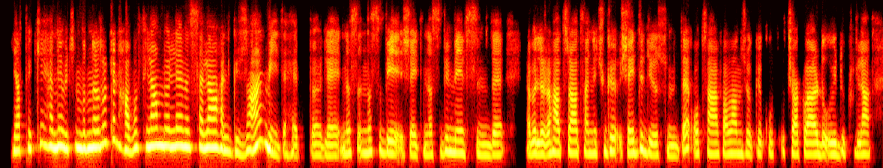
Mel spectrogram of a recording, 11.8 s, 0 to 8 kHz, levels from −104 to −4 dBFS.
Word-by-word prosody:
Ya, 210 0 0
peki, 250 +7 -4
hani, 265 -1 +6
bütün 245 +1 +5
bunlar 245 +2 +8
olurken 320 +4 -1
hava 225 -1 0
filan, 275 +3 +5
böyle, 275 0 +5
mesela, 255 -1 +5
hani, 210 -5 +1
güzel 205 - +1
miydi 170 - +2
hep, 140 -2 -11
böyle? 150 -1 -5
Nası 175 0 -6
nasıl 195 0 -6
bir 180 -2 -2
şeydi, 155 -4 -7
nasıl 155 +3 -10
bir 200 - -2
mevsimdi? 160 -4 -4 0.3
Ya, 160 - -5
böyle, 165 -2 0
rahat 180 +3 -2
rahat, 180 +1 -2
hani, 170 -1 -5
çünkü 200 +2 -4
şeydi 180 +2 -2
diyorsun 155 -3 -6
bir - - -13
de - - -3
"Otel 170 -1 -4
falan 170 +1 -5
çok 165 -1 -9
yok, 170 -1 -9
u 170 - -9
uçaklarda 165 -3 -3
uyuduk." 165 +1 -4
filan. 165 -2 -5
180 Hz, 205 wpm, -22 LUFS, 165-245 Hz, 0.3 s, bunlar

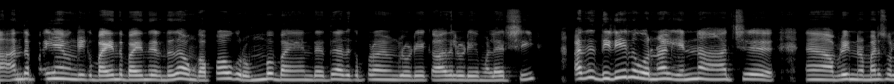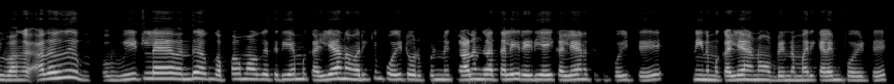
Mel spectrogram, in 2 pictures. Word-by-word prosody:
அந்த 240 +3 +1
பையன் 265 +2 +3
இவுங்களுக்கு 225 -4 -1
பயந்து, 220 +2 +5
பயந்து 215 +1 +3
இருந்தது, 210 +4 0
அவுங்க 220 -5 0
அப்பாவுக்கு 265 +4 +1
ரொம்ப 220 +5 0 0.2
பயந்தது, 210 0 -4
அதுக்கப்பறம் 220 +1 -3
இவுங்களுடைய 205 -1 -2
காதலுடைய 200 -1 0
மலர்ச்சி. 195 +3 -3 0.5
அது 275 +4 +1
திடீர்னு 315 +5 +4
ஒரு 245 - +2
நாள் 260 -1 +4
என்ன 245 +3 +2 0.2
ஆச்சு? 235 +1 -4 0.6
அ - - -1 0.2
அப்பிடீன்றமாரி 220 +1 +1
சொல்லுவாங்க. 205 -2 -1 0.2
அதாவது 285 +6 +3 0.4
வ் 200 - -9
வீட்ல 255 +3 -1 0.3
வந்து 245 +2 -1
அவுங்க 250 -3 -4
அப்பா, 245 - -7
அம்மாவுக்கு 240 -2 -2
தெரியாம 235 +2 -2
கல்யாணம் 245 +4 +3
வரைக்கும் 245 +5 -8
போயிட்டு 230 0 0
ஒரு 210 - -10
பொண்ணு 220 0 -3
காலங்காத்தாலே 230 +1 +2
ரெடியாயி 220 0 +2
கல்யாணத்துக்கு 215 -2 -1
போயிட்டு, 195 -2 -6 0.4
இன்னக்கி 225 -1 +1
நம்ம 200 -1 -4
கல்யாணம் 215 +1 +2
அப்பிடீன்றமாரி 195 0 -4
கிளம்பி 200 +2 -1
போயிட்டு, 190 0 -6
220 Hz, 155 wpm, -23 LUFS, 205-240 Hz, 0.6 s, பயந்து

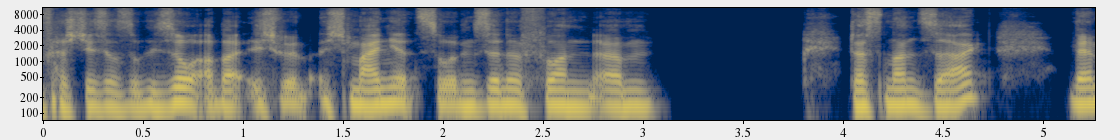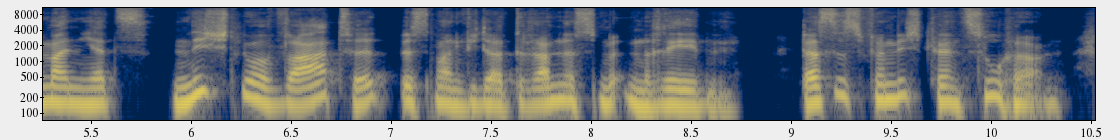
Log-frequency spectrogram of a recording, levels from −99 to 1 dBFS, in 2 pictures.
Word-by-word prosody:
verstehst 130 +3 -2
das 125 - -2
sowieso, 135 +3 +3
aber 135 +1 0
ich 140 - -3
we 80 -1 -2
ich - - -3
meine 145 +2 +5
jetzt 155 - -2
so - - 0
im 140 -1 +1
Sinne 145 +1 +2
von, 140 +1 +1
ähm, 140 -1 0 0.9
dass 140 -3 +1
man 145 -1 +3
sagt, 145 +10 0 0.3
wenn 155 0 +4
man 160 -1 +3
jetzt 155 0 -3
nicht 245 +11 +2
nur 165 -8 +1
wartet, 165 +2 +1
bis 165 -2 -3
man 155 -4 -1
wieder 155 0 -1
dran 155 +3 0
ist 170 - -3
mit'm 150 -4 -1
Reden, 135 -5 -1 0.3
das 160 +7 +2
ist 220 - -3
für 185 - 0
mich 210 +3 0
kein 170 -3 -1
Zuhören. 165 -8 -3
150 Hz, 205 wpm, -24 LUFS, 140-165 Hz, 0.9 s, meine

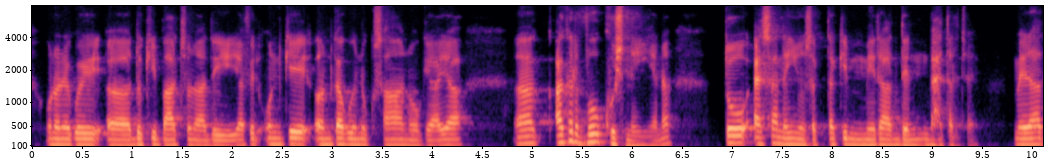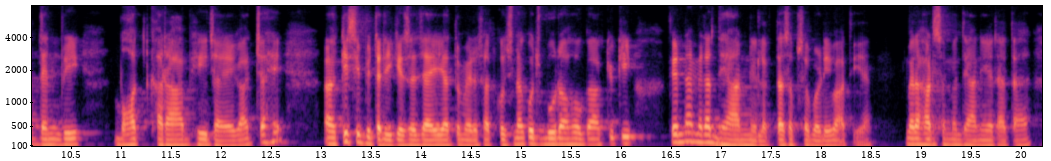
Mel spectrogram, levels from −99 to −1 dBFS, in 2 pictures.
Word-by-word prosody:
उन्होंने 120 -1 +2
कोई 120 0 +2
अ, 110 -1 +2
दुःख 120 - +1
की 125 - 0
बात 110 -1 +1
सुना 105 -2 -2
दी 105 0 -2
या 110 - +1
फिर 120 +3 -4 0.2
उनके 125 +1 +3 0.2
उनका 120 +1 +4
कोई 120 -1 0
नुकसान 115 -1 -3
हो 105 0 -3
गया 105 0 -2
या 115 +1 +1 0.6
अ, 145 +1 +3 0.2
अगर 165 +4 +5
वो 170 +1 +6
खुश 125 -3 +4
नहीं 100 -2 -6
है 100 - -8
ना, 130 +6 -5 0.5
तो 150 0 +6
ऐसा 135 +2 +3
नहीं 125 -2 0
हो 115 - 0
सकता 120 +2 -3
कि 125 +1 -2
मेरा 110 0 0
दिन 110 0 -2
बेहतर 115 - -2
जाए। - - -17 0.4
मेरा 120 +1 +5
दिन 115 0 0
भी 120 +1 -1 0.3
बहुत 120 +1 -2
ख़राब 110 -1 0
ही 115 -1 +1
जाएगा, 105 +1 -1
चाहे 165 +7 -3 0.4
अ, 130 - +6
किसी 175 -2 +3
भी 140 -4 -1
तरीक़े 110 -3 +3
से 105 0 +1
जाए 105 -1 +4
या 110 - +4
तो 115 - -2
मेरे 105 -1 -1
साथ 110 +1 -2
कुछ 115 +1 -3
न 125 - +3
कुछ 130 0 +1
बुरा 125 0 +2
होगा 120 0 0
क्योंकि 285 - -3 0.4
फिर 165 - +5
ना 185 +2 0
मेरा 165 -1 +3
ध्यान 110 -6 0
नहीं 100 -2 -3
लगता 100 +3 0
सबसे 110 -1 -3
बड़ी 100 0 -1
बात 105 0 -4
ये - - -9
है, 105 - -14 0.3
मेरा 125 0 +4
हर 115 -1 +2
समय 115 -2 -5
ध्यान 105 -2 -4
ये 105 - -2
रहता 100 +1 -5
है 110 - -6
115 Hz, 225 wpm, -23 LUFS, 110-125 Hz, 0.6 s, वो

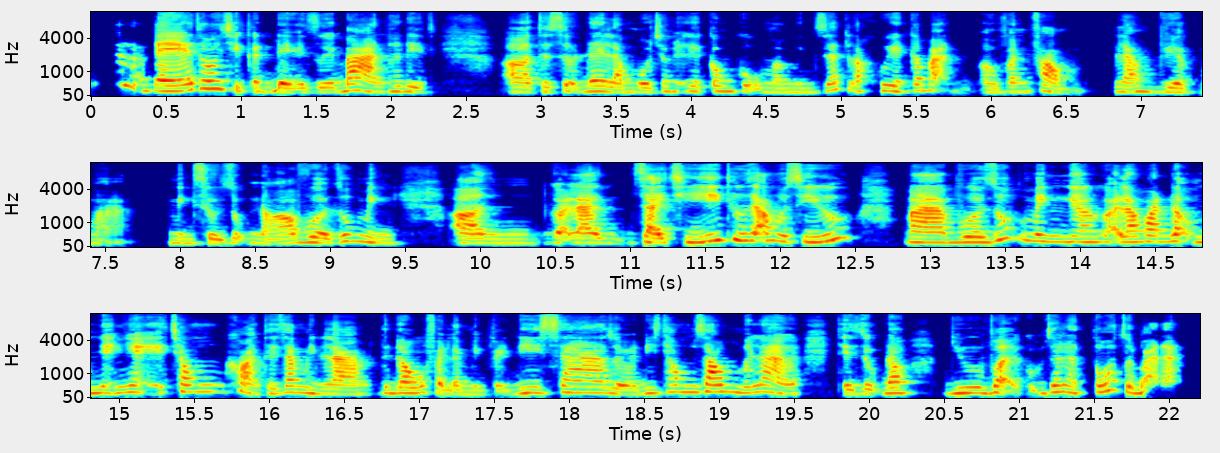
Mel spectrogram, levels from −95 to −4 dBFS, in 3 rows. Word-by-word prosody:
rất 480 - -8
là - - -12
bé 220 +3 +7
thôi, 315 0 +3
chỉ 310 - -4
cần 195 -1 -5
để 175 - +5
ở 165 - -5
dưới 180 +1 -6
bàn 205 -3 +5
thôi 205 0 -5
thì 185 -3 -4
ch 175 - -27 0.4
ờ, 180 -1 0
thật 190 - -6
sự - - -1
đây 210 +3 +1
là 180 -3 0
một 175 0 -2
trong 205 +4 -8
những 185 - -11
cái 205 -2 -6
công 210 -1 -4
cụ 205 -7 -7
mà 170 - -8
mình 170 0 -13
rất 260 - -5
là 200 - -2
khuyên 215 -4 -3
các 240 - -4
bạn - - +1
ở 170 0 -8
văn 185 +2 -6
phòng 220 - +3 0.3
làm 190 +1 -3
việc 175 -2 -1
mà 165 - -11 0.4
mình 180 -3 -9
sử 175 -1 -3
dụng 180 +3 -9
nó, 165 +1 +1
vừa 200 -2 +2
giúp 250 +7 -4
mình, 205 -8 -5 0.4
ờ, 180 0 +4 0.4
gọi 200 - +2
là, 190 -1 +5 0.2
giải 185 -1 +4
trí, 215 +10 +2
thư 305 -3 +4
giãn 285 -1 +5
một 250 - -1
xíu, 230 +4 +1 0.5
mà 205 -2 +7
vừa 210 +1 +1
giúp 320 - -1
mình, 235 -4 -1
ờ, 220 0 +2
gọi 225 - +1
là, 220 - +7
hoạt 235 +1 +3
động 235 -4 +2
nhẹ 230 -1 -1
nhẹ 260 +2 -1
trong 270 +2 +1 0.2
khoảng - - +2
thời 195 - -7
gian 250 +2 0
mình 205 -4 -4
làm. 180 -2 +3
Chứ 230 - -5
đâu 220 0 +3
có 240 - -3
phải - - -2
là 170 - -5
mình 165 -1 -12
phải - - -9
đi 220 +6 -4
xa 235 0 +1
rồi 180 -5 0
là - - -7
đi 215 - -5
thong 265 -1 -4
dong 270 -1 +5
mới 230 +1 -4
là 200 -8 +2 0.3
thể 180 - -1
dục 185 +2 -6
đâu, 220 +1 +2 0.3
như 215 +3 -1
vậy 240 - +2
cũng 210 - -9
rất 260 +3 +1
là 245 - -2
tốt 270 +7 0
rồi - - 0
bạn - - -1
ạ. - - -3
210 Hz, 265 wpm, -24 LUFS, 180-240 Hz, 0.5 s, bé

